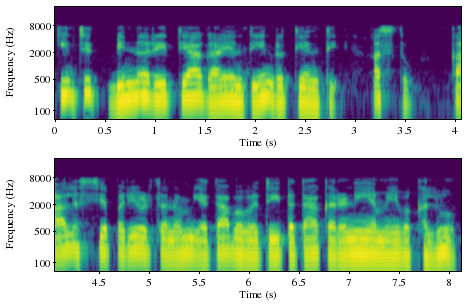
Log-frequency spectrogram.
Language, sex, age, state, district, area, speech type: Sanskrit, female, 45-60, Karnataka, Bangalore Urban, urban, spontaneous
